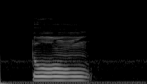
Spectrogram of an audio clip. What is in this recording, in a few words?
"dong", Chinese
